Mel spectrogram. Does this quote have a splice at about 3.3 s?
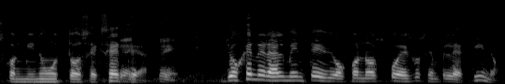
no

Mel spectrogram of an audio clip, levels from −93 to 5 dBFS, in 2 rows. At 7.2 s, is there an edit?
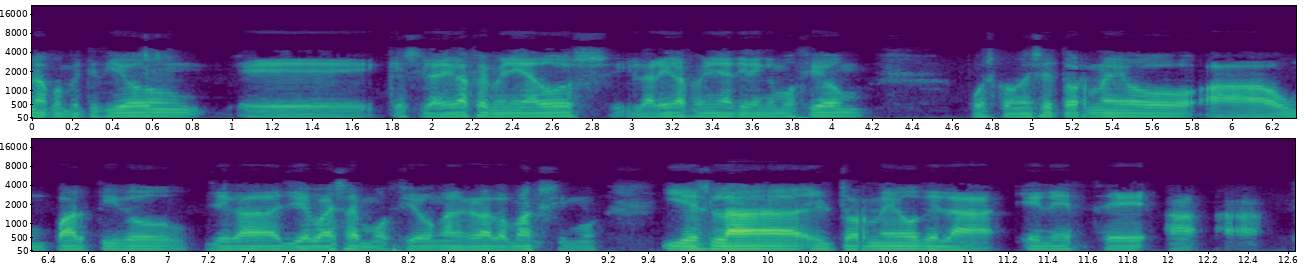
yes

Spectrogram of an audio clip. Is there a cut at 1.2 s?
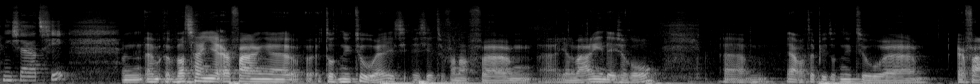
yes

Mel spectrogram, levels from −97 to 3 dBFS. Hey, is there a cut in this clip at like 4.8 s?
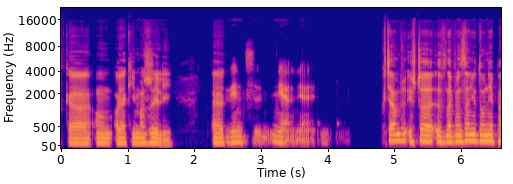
no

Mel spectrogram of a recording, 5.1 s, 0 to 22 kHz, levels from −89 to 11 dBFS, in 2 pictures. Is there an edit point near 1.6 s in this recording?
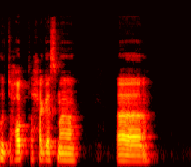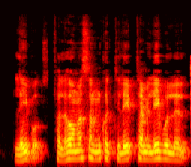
no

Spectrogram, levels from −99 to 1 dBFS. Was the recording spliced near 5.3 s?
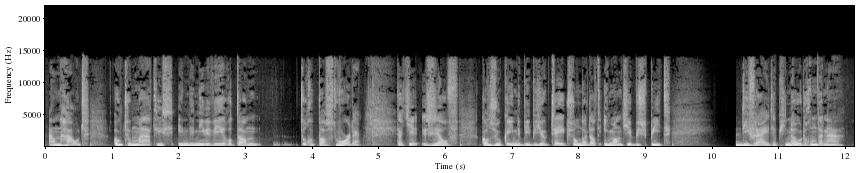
yes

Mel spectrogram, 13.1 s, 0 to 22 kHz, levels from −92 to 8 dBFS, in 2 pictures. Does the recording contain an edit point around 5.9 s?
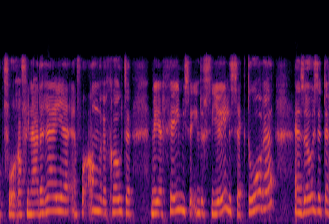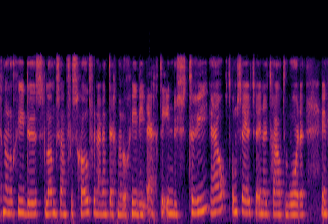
yes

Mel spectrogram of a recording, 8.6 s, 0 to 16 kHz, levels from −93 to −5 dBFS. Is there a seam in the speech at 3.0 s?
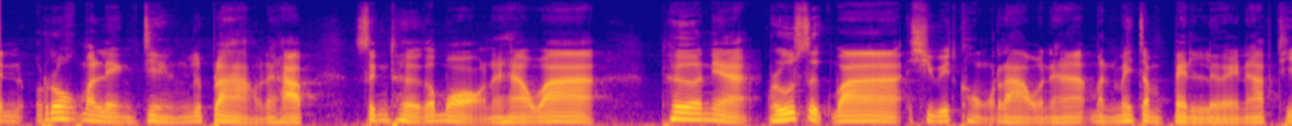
no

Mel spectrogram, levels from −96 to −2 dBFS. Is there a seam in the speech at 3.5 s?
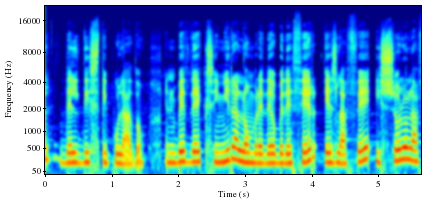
no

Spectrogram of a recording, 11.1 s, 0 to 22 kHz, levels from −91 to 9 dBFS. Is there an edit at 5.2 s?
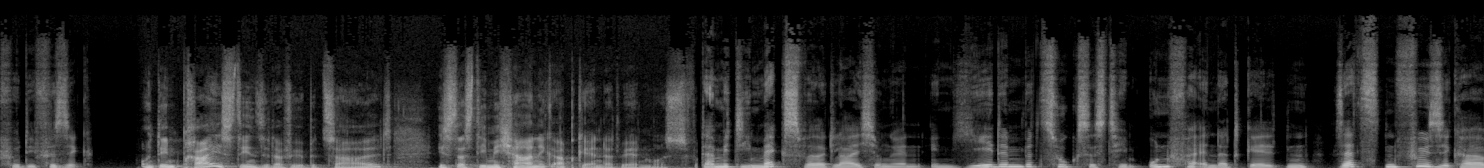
yes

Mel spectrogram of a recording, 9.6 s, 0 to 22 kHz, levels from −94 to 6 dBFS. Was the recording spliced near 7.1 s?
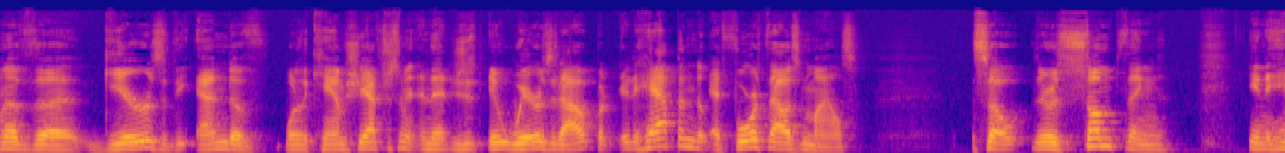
no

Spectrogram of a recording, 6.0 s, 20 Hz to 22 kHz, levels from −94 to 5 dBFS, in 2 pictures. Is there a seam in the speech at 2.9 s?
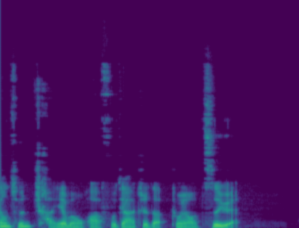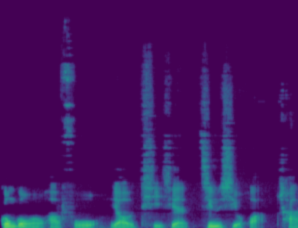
yes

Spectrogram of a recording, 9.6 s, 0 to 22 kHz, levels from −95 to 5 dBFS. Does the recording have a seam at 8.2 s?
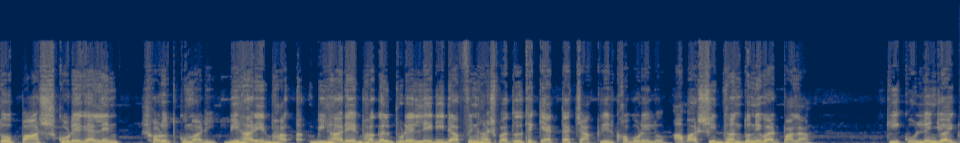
no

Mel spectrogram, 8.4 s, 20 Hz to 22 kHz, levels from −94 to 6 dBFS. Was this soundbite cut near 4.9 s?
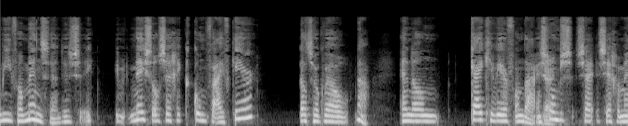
no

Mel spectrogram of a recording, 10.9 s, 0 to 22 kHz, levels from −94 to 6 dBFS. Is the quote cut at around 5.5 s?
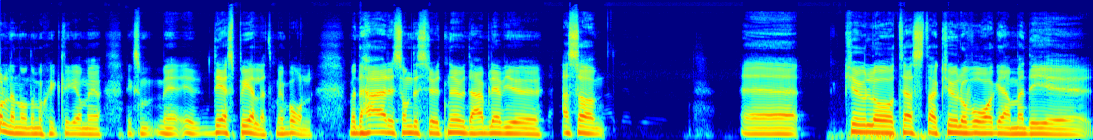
yes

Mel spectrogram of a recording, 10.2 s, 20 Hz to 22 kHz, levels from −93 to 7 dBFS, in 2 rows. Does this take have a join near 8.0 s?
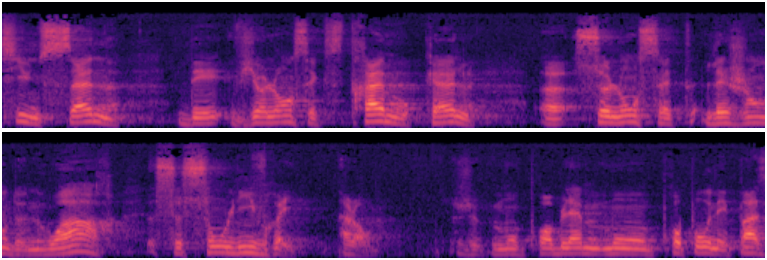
no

